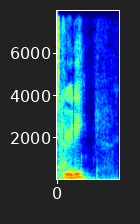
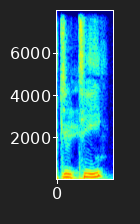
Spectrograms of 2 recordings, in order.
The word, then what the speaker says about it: scooty: Scooty. No, you need to overpronounce the T. Scooty. Scooty.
